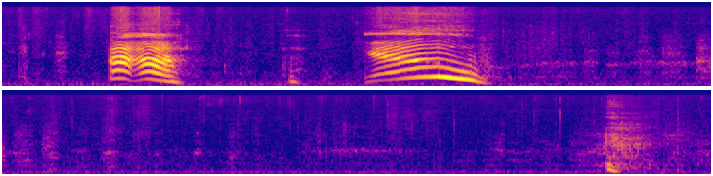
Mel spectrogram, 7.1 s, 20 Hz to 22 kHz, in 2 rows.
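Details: Chesapeake Bay Retriever named Brier barking excitedly at 4 AM outdoors near a creek while playfully attacking a crawfish; three harmonic, arching yelps, a short one, a longer drawn-out one, then a brief final yelp after quiet, faint background hum.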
